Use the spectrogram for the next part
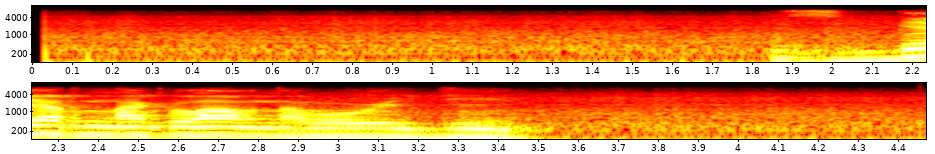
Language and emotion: Russian, neutral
